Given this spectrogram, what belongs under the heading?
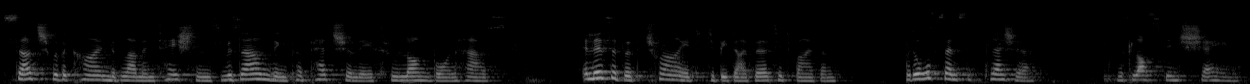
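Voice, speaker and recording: A woman giving a live dramatic reading of literary narration, measured and expressive. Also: mid-range voice. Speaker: actress reading a novel aloud.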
